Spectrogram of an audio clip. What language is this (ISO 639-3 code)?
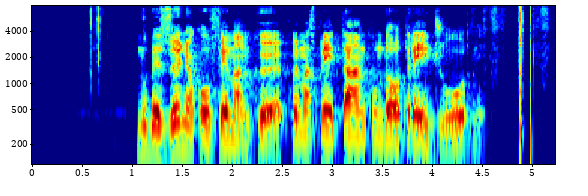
lij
